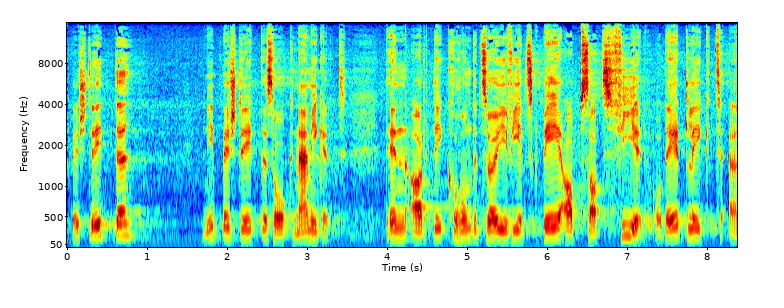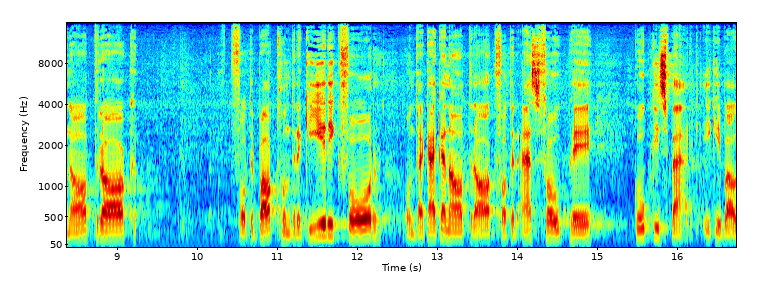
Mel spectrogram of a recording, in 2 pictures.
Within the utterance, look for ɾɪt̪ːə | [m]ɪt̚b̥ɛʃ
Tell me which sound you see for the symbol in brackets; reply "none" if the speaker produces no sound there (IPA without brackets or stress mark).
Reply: n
